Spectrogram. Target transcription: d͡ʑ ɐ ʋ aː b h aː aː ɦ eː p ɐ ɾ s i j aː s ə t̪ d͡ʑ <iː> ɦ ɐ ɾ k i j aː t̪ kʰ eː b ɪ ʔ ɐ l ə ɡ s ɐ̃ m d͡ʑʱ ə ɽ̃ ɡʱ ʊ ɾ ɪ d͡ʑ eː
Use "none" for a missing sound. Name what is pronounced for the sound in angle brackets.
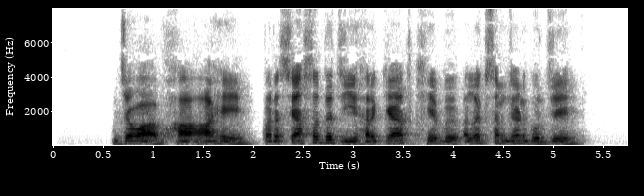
iː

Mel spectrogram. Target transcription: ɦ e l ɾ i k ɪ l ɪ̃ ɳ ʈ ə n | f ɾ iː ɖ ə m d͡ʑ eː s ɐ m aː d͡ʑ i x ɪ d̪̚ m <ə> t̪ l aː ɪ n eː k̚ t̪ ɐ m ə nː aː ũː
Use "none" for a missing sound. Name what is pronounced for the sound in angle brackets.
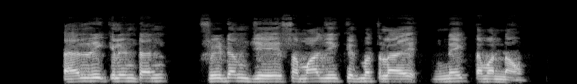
ə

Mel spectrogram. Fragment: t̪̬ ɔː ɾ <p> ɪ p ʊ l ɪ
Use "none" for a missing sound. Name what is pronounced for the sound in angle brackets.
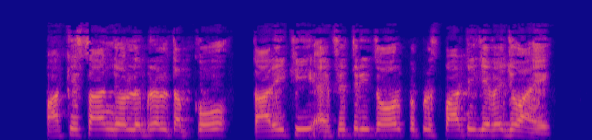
p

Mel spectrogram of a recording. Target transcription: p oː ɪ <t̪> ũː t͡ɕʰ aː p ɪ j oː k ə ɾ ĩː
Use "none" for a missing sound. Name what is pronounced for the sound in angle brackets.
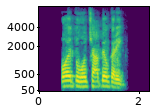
t̪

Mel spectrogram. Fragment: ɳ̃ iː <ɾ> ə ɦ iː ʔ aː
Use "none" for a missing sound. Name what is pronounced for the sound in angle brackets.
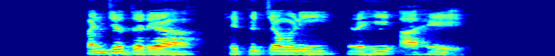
ɾ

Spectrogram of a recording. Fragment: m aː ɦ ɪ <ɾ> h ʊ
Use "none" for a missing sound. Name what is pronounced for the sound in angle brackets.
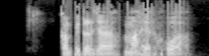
ɾ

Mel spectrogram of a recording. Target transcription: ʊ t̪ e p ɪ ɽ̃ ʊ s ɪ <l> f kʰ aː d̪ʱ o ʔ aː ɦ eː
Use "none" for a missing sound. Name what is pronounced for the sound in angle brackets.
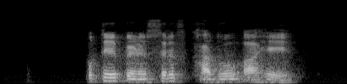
ɾ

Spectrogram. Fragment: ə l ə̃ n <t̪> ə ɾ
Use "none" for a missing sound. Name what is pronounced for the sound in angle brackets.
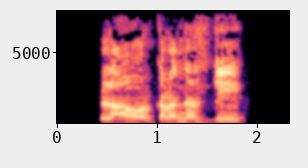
d̪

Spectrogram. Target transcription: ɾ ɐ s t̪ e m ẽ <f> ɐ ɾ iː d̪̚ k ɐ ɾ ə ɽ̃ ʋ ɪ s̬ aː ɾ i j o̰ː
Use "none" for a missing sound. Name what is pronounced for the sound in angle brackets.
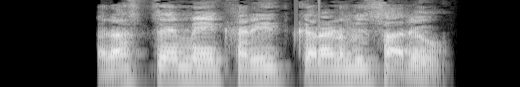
x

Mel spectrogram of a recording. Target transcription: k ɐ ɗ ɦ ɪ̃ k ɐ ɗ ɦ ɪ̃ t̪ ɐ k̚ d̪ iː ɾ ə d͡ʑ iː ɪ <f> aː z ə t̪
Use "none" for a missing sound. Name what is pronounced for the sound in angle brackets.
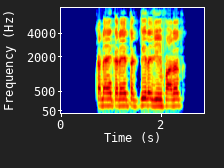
f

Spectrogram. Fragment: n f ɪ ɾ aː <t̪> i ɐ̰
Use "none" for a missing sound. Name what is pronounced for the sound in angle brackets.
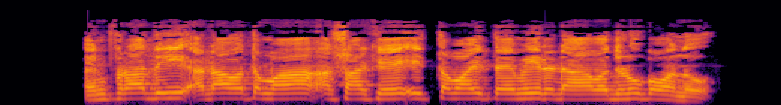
d̪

